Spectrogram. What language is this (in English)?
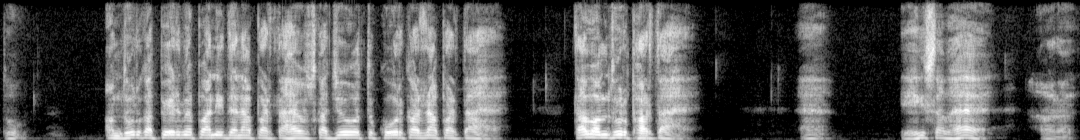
Hindi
